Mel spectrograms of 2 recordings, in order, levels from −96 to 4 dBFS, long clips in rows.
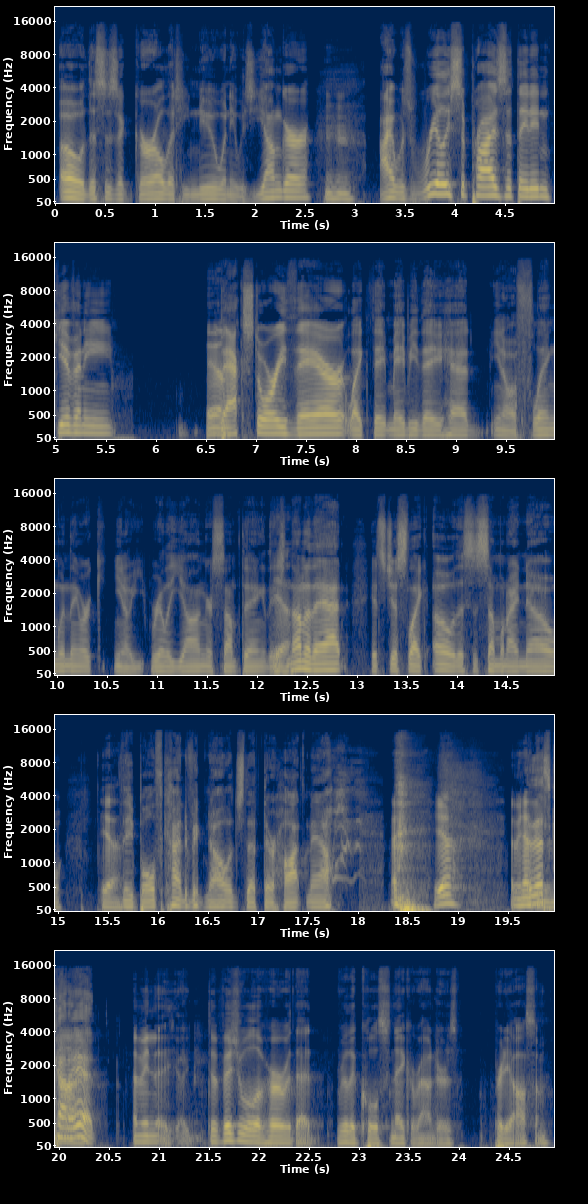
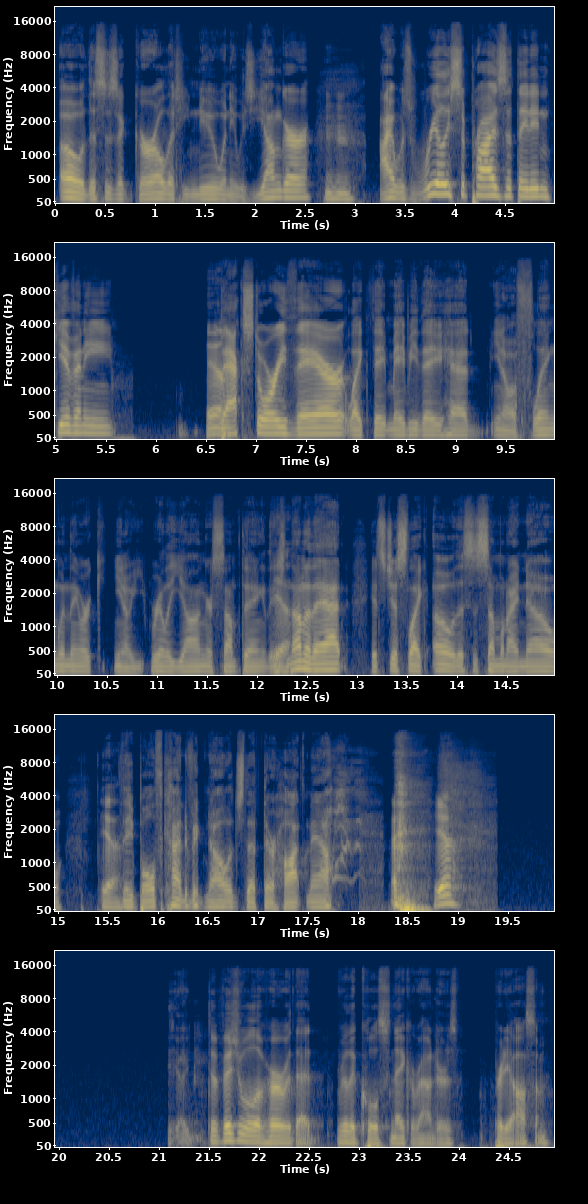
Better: first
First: none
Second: audio cutting out; at 19 s for 1.5 s

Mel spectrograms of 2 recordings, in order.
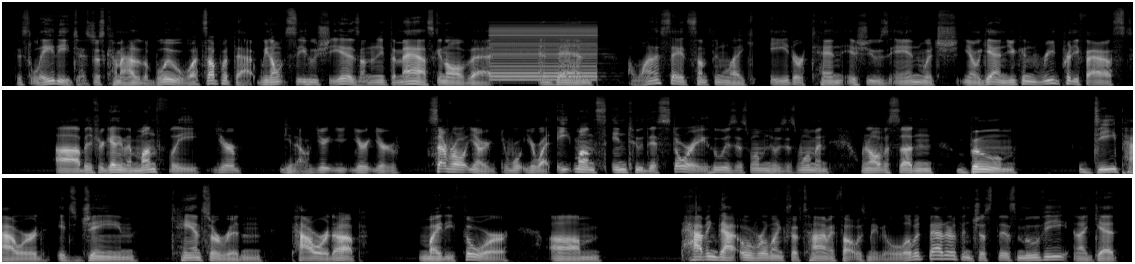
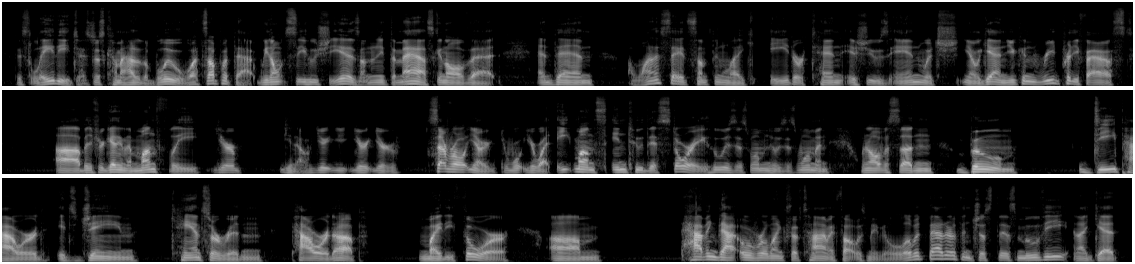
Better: second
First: alarm; noticeable; from 5 to 6 s; peak 1 dB below the speech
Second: none

